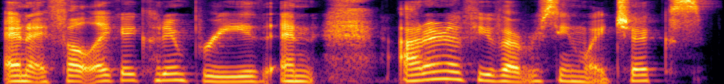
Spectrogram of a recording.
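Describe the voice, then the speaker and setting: A woman in her twenties chatting candidly as a podcast guest, rambling with lots of "like" fillers and animated retellings. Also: mid-range voice, fairly quick. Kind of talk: candid conversational chat.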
